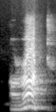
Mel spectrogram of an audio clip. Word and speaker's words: rot: Then you can pronounce it like a German. But now you can use at a R, but soft R. Rot. It's not a rot. It's rot.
